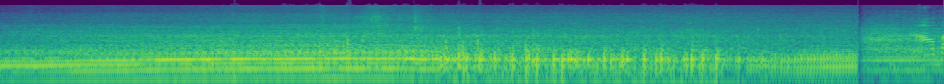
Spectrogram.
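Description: A car engine runs loud and close with open exhaust dumping straight out of the downpipe, a rough steady drone with pulsing revs, before cutting sharply near the end.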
